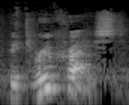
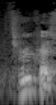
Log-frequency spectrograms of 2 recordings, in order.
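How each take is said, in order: First: "through" drawn out slowly and stressed. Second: "through" repeated with a stressed fall. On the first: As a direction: lean hard on "through". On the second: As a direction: repeat "through Christ" pointedly. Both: Shown as a demonstration. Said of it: "don't, don't miss that".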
